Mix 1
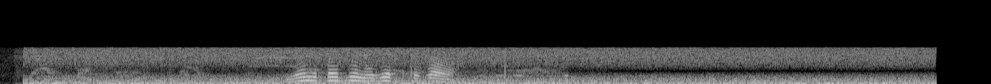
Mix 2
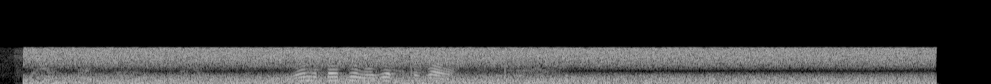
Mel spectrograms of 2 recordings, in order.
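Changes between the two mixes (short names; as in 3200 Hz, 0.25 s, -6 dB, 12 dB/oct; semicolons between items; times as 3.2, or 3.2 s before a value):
background +9.0 dB; master: add tilt +2.5 dB/oct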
